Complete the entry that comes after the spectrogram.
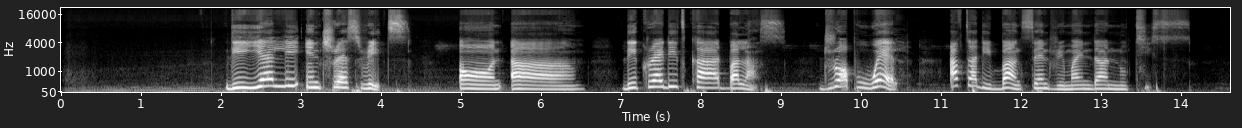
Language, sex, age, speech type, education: Nigerian Pidgin, female, 30-45, spontaneous, tertiary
